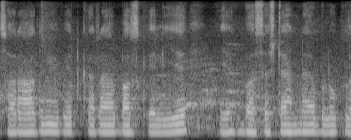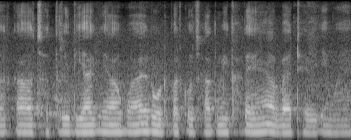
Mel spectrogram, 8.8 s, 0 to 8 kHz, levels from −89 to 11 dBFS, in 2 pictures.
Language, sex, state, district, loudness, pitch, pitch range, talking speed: Hindi, male, Chandigarh, Chandigarh, -18 LUFS, 115 Hz, 110-115 Hz, 225 wpm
